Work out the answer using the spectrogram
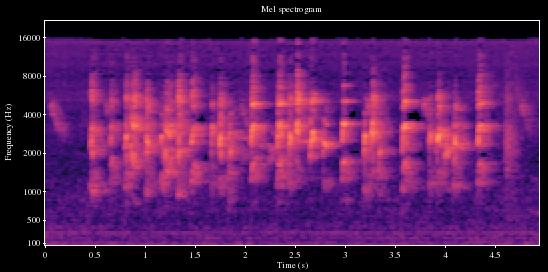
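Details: Bulbul song played for tutoring young birds to sing: a dense run of bright, chattering warbled notes, closely packed and uneven, continuing for several seconds over a faint low hum.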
